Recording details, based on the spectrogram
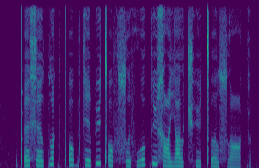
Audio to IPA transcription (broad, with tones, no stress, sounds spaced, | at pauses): pʼ ɛ˨ x ɛ˨ ə̯ tʷ ɑ˦ k pʼ ɔ˦˨ b k e˨ p y˦ tʼ ɔ˨ f sʷ e˨ f w o˦ k y˦ x ɑ˨ j a˨ l t͡ʃʰ y˨ tʼ ɤ˨ l sʷ ɑ˨ k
